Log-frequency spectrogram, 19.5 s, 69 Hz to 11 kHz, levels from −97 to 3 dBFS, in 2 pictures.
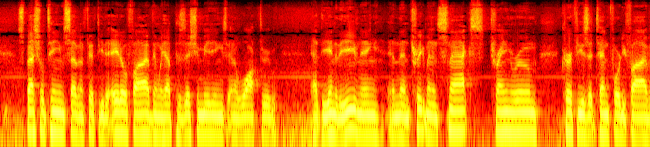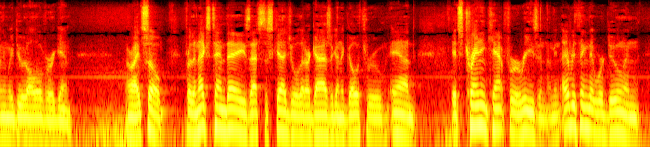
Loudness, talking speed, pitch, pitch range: -16 LUFS, 210 wpm, 105 Hz, 95-115 Hz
